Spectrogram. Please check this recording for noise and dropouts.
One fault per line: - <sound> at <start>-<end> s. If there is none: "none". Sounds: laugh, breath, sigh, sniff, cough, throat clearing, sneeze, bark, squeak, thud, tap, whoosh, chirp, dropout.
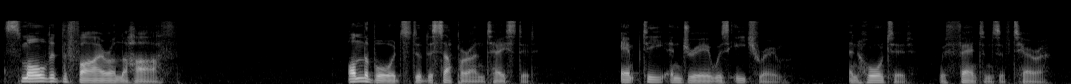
none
